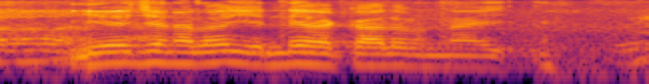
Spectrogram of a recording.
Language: Telugu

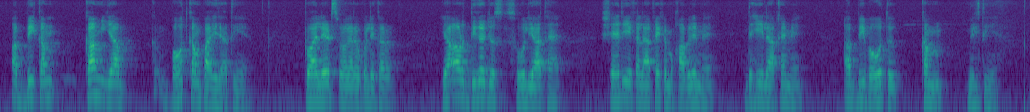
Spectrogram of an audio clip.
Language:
Urdu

